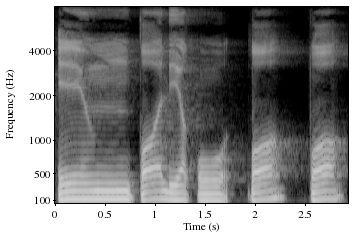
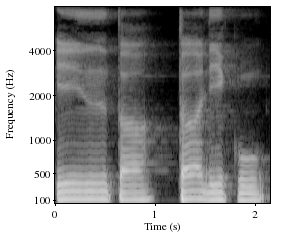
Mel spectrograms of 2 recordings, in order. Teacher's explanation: Ditinjau dari pangkal lidah, maka huruf ta termasuk huruf isti'la atau huruf tebal. Sehingga kita membacanya dengan tebal, ya, bukan dengan tipis.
